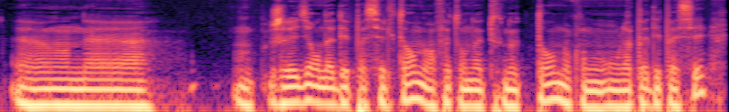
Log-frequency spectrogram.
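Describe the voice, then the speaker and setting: This man's voice has a dark, mellow tone. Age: 20s. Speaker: podcast host. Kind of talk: interview. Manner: halting with many repetitions.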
